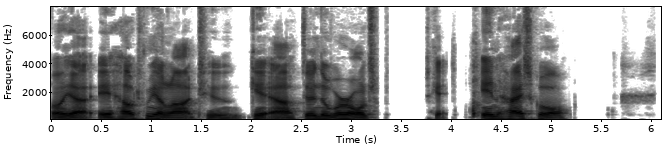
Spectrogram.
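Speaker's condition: Down syndrome; from birth

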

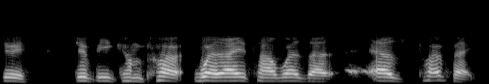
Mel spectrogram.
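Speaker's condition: Cerebral palsy; practices yoga

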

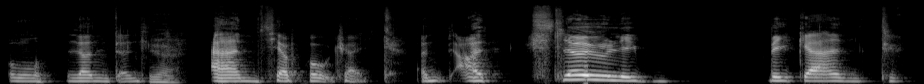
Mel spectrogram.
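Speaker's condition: Cerebral palsy; cerebral palsy from birth, affects physical movement when making art, loses balance often, must move carefully

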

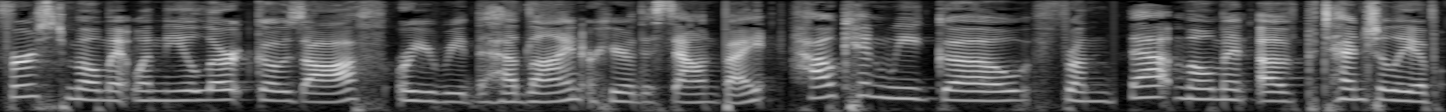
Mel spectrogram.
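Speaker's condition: No condition

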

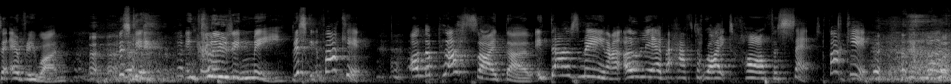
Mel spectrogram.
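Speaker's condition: Tourette's syndrome; uses wheelchair

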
